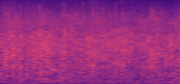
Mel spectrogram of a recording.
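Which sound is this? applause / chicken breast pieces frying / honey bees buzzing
applause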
